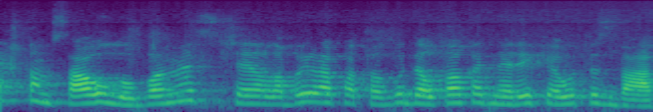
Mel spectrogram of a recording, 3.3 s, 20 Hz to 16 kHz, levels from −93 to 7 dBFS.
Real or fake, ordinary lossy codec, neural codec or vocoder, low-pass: real; Opus, 24 kbps; none; 14.4 kHz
